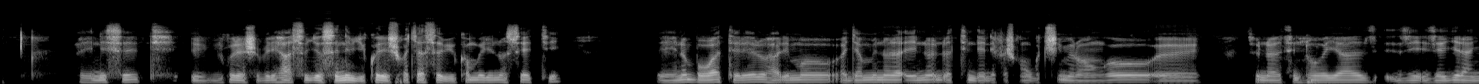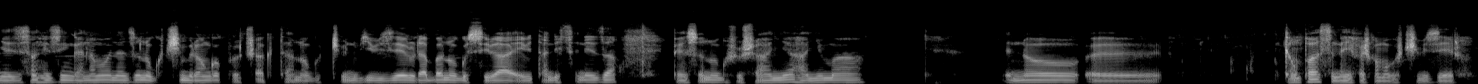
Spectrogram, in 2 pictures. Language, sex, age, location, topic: Kinyarwanda, male, 18-24, Nyagatare, education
